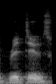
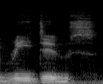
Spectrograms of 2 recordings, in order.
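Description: First: The first vowel is a short reduced sound. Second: The first vowel is a full 'ee' sound. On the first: The speaker calls it right. "we say reduce" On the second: The speaker calls it wrong. "we don't say reduce"

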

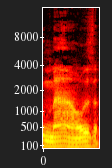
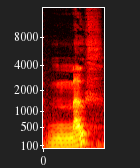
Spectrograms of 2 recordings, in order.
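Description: First: The word ends in a voiced consonant. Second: The word ends in a voiceless consonant. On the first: It is the verb. "the verb. And mouth is followed by a voiced consonant" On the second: It is the noun. "the noun"

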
